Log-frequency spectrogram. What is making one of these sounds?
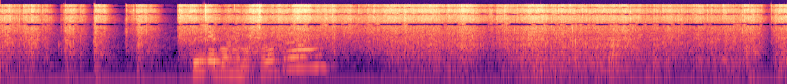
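Aluminium foil crinkles and rustles close by.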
